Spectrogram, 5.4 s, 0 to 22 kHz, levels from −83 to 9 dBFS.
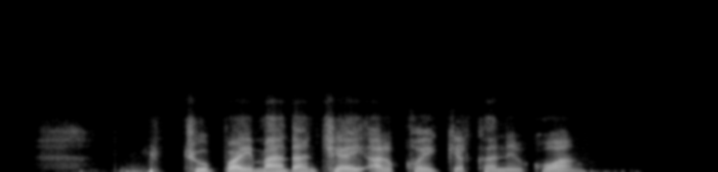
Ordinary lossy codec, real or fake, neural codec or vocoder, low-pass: Opus, 24 kbps; fake; codec, 16 kHz, 1 kbps, X-Codec, HuBERT features, trained on LibriSpeech; 7.2 kHz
